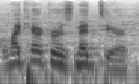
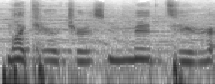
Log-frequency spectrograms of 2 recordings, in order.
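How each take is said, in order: First: It is said in a casual, untroubled way. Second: It is said in a sad, tearful way. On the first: The character is simply judged average. "they don't go" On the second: The speaker is secretly despairing about the character. "with tears in their eyes"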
